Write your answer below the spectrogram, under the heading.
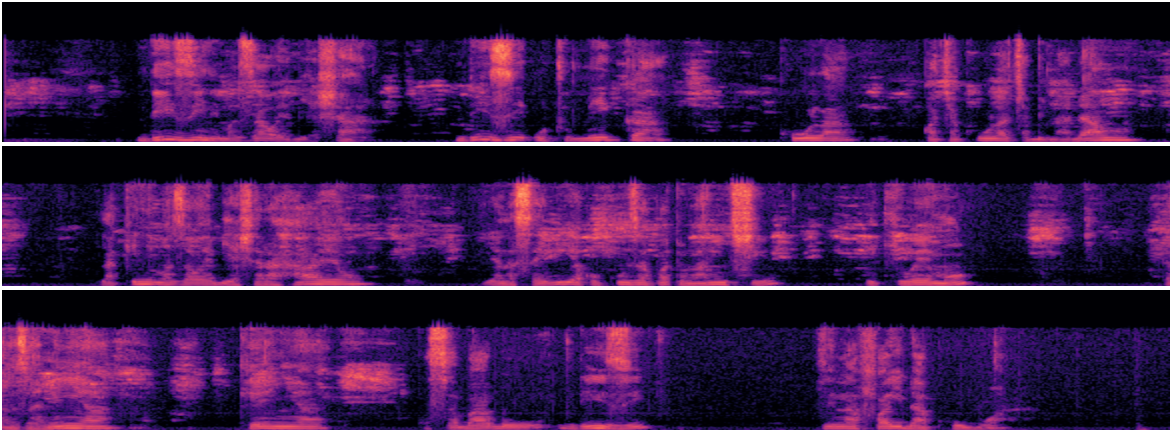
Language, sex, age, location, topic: Swahili, male, 18-24, Dar es Salaam, agriculture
